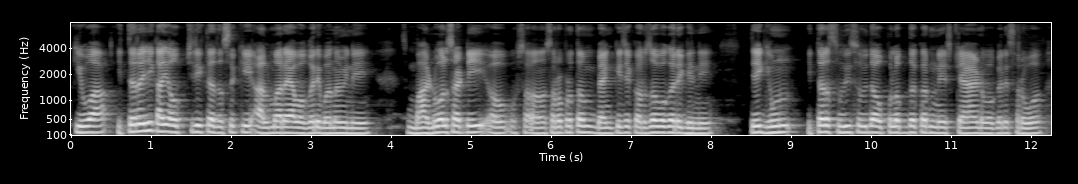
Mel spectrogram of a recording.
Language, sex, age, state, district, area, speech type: Marathi, male, 30-45, Maharashtra, Amravati, rural, spontaneous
